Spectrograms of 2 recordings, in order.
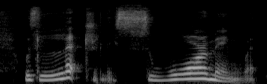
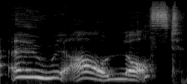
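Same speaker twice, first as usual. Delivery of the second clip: loud, higher, very slow lament; crying out; 6 semitones higher, 7 dB louder, much slower than usual. A narrator's reading. Miss Spider crying to all that they are lost. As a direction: despair pouring out. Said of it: "Miss Spider cried".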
